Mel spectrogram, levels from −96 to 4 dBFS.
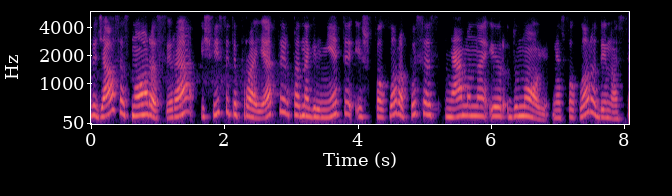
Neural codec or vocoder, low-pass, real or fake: none; 5.4 kHz; real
